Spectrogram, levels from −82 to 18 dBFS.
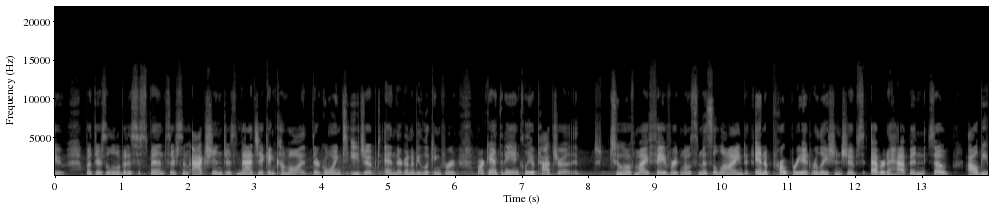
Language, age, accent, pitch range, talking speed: English, 30-49, American, 150-195 Hz, 185 wpm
